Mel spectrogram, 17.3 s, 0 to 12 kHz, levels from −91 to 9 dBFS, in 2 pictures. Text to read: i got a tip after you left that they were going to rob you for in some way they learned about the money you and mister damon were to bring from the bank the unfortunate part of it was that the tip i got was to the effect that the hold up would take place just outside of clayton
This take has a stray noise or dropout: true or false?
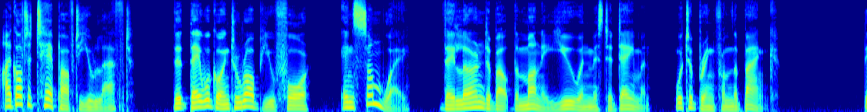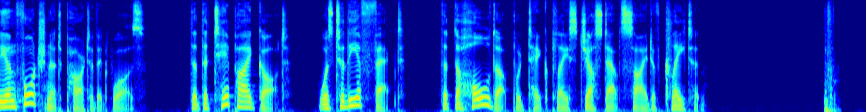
true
